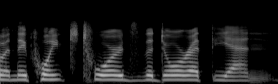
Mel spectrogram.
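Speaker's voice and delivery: ordinary talk, nothing marked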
